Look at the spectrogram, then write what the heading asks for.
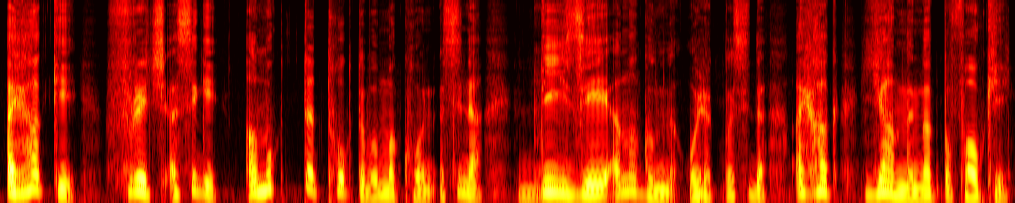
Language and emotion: Manipuri, surprised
